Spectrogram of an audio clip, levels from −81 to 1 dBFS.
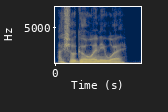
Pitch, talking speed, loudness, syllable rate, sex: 100 Hz, 225 wpm, -16 LUFS, 7.1 syllables/s, male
